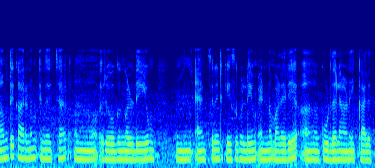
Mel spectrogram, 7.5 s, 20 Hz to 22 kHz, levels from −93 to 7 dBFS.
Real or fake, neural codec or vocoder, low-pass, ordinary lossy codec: real; none; none; none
